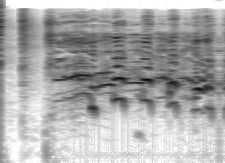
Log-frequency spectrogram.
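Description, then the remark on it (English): A few sharp, slapping hand claps land in quick succession, followed by a loud, high, squeaky warbling sound that wavers up and down until the end. “That was kind of an awkward clap.”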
